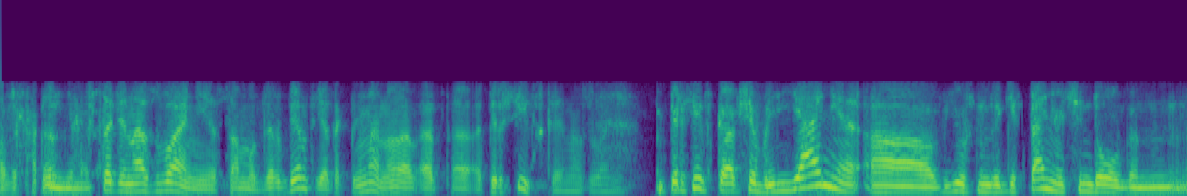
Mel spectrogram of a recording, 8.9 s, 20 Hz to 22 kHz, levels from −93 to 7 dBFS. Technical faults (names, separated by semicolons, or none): GSM full-rate codec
